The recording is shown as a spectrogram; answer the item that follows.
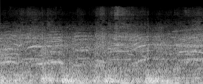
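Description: A crowd of schoolchildren shouting together, with many high voices overlapping steadily.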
